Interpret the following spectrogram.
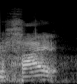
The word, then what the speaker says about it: high: Then high. H-I-G-H. Which letter is silent? Can you say? Yes. Kumar, can you say? H-I-G-H, high. Yes. G-H is silent.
